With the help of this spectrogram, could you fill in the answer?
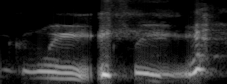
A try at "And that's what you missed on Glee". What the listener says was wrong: You say it so slowly. There's just a delay. Just say it normal. Just say it like at a regular pace.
